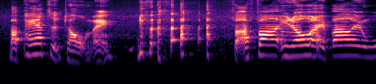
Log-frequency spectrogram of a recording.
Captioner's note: laughs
